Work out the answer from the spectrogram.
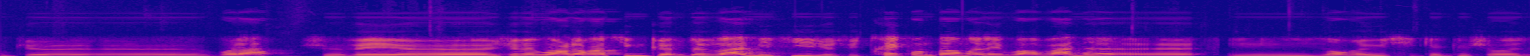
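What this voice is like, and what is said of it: Singsong southwestern French accent. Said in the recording (French): “à l'accent chantant, normal, il est de Mont-de-Marsan”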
